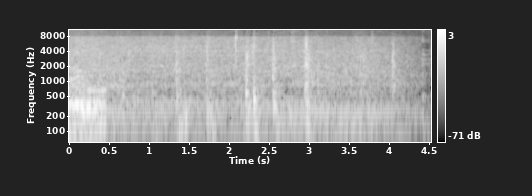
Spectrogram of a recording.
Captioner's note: footsteps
